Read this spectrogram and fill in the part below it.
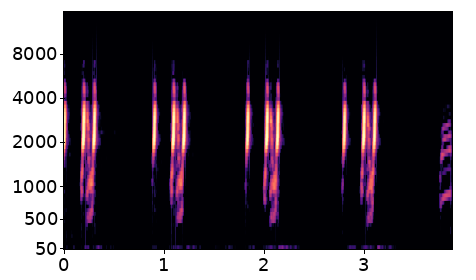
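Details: Common quail calling, a recording meant to lure quail at night for hunting: crisp liquid three-note phrases, one note then a quick pair, repeated about once a second, four phrases in a row over silence.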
